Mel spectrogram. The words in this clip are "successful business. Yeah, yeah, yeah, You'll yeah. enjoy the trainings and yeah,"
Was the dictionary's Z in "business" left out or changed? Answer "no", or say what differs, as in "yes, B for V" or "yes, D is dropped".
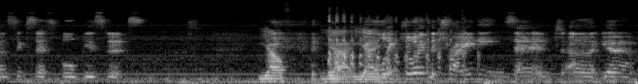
no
